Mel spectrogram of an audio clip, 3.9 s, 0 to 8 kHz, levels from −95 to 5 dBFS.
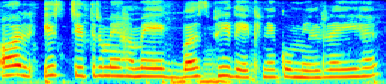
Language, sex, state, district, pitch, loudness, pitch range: Hindi, female, Gujarat, Valsad, 280 Hz, -15 LUFS, 260-305 Hz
